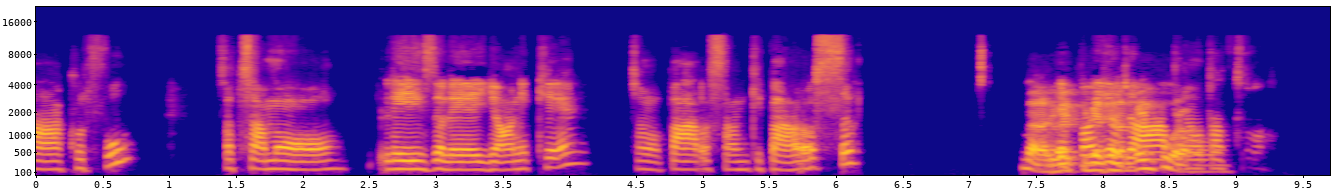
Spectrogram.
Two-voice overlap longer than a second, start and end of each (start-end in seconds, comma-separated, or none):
7.7-9.1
